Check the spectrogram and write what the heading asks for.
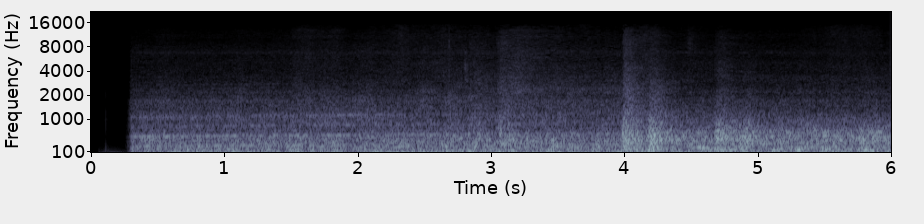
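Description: Metro train running: a steady low rumble with a faint high whine, and a louder clunk about four seconds in.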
